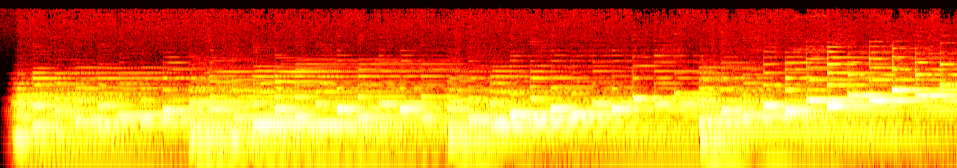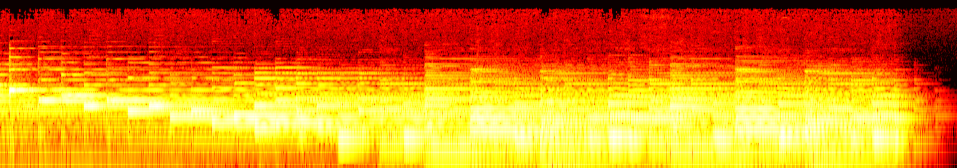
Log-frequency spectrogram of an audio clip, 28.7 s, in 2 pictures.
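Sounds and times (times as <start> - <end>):
slow piano sonata movement in C sharp minor: 0.0 - 28.7.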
